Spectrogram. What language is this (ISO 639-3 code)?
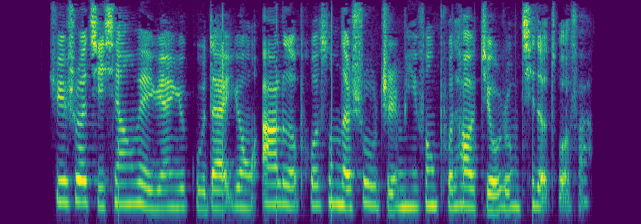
zho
